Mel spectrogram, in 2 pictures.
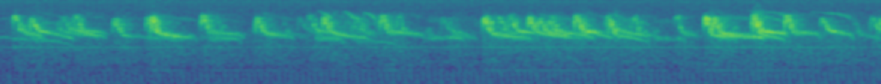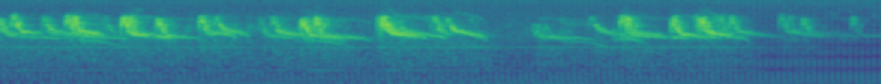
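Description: Bearded tit giving loud, ringing pinging calls in quick repeated bursts, close and clear over a faint steady background, with no voices.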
